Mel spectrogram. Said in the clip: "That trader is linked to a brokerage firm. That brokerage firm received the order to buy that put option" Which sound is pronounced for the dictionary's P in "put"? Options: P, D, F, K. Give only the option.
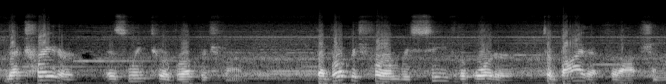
F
